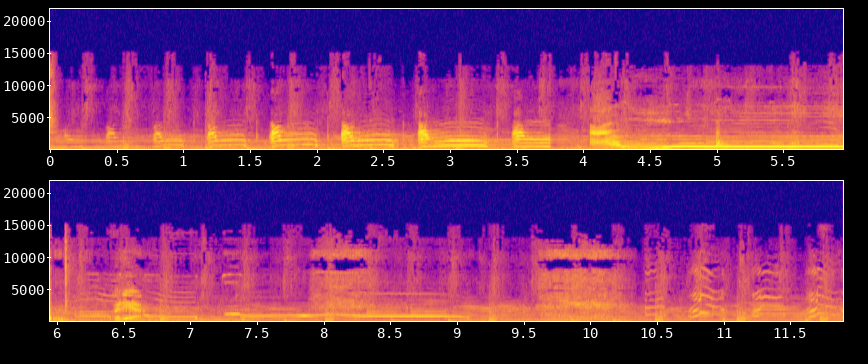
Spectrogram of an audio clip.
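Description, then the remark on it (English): A small dog lets out a string of high, squeaky yelps that rise into a drawn-out, wavering howl, then trails off into softer whimpers, fairly loud. “A little squeaky, like that. That's cute as fuck.”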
